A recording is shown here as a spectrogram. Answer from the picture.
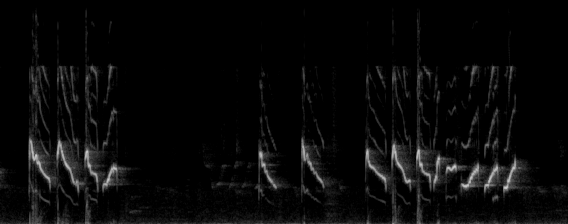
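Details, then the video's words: Song of a white-eye, meant to make other white-eyes respond: three phrases of thin, high whistles, mostly steep downslurred notes, the last phrase ending in a rapid series of short rising chirps. "semua jenis pleci pasti respon setelah dengar suara pleci ini"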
